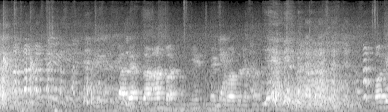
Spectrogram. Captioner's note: laughter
